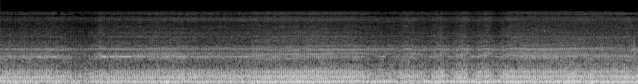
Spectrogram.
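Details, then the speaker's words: 1982 Honda XR80 fitted with an XR100 engine, restored after a leaking tank and a tank sealer that nearly ruined the engine. It starts right up into a steady, even single-cylinder drone with no knocks, ticks or misses. Normal running, "runs like a top". "oh well let's see if it starts up sucker starts right up"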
